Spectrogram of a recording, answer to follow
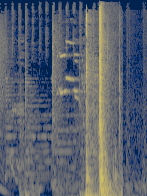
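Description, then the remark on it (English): The right-hand of two doors, leading into a bar inside a temple, is opened: a few soft low thunks from the latch, then a louder, rough burst of scraping and rattling as it swings, fading quickly to quiet. “We should probably try the right door. I don't think we're getting in through the other one.”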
